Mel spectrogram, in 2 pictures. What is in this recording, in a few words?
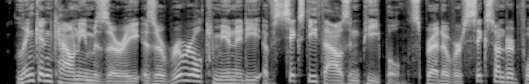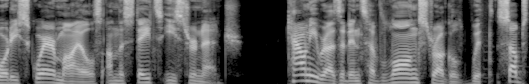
Voiceover; Lincoln County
